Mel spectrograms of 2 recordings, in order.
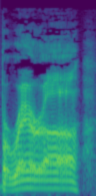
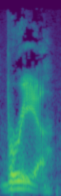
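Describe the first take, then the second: First: The name sounds like 'Barrera'. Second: The name sounds like 'Berea'. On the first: The speaker calls it wrong. "Some people are calling it Barrera" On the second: The speaker calls it right. "It's Berea"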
